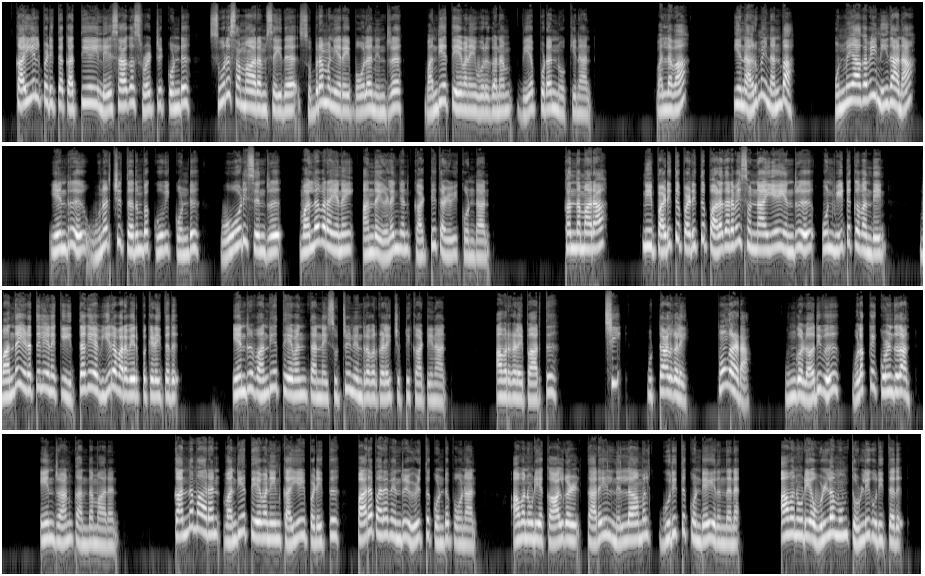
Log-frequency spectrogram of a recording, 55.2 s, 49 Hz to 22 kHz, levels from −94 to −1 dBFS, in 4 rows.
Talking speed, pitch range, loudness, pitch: 90 wpm, 185-255 Hz, -15 LUFS, 220 Hz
